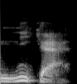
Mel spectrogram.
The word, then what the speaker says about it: nikah: How she have a husband and she is going to do nukah for him? She will marry him twice. Until you do nikah, learn how to pronounce the word correctly.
